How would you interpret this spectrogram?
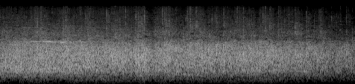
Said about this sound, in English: let's hear the clapping of hands.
